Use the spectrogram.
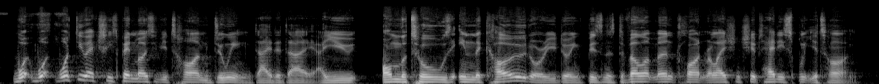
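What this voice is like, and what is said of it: Nasal, congested voice. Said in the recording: “I actually sound quite nasally... that's why I sound a bit weird... recovering from the man flu”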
